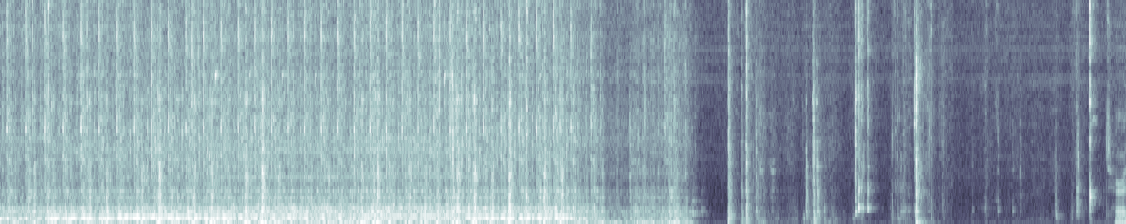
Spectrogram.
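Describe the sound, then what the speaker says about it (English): A sewing machine stitches across elastic on a small pocket pen holder, a loud continuous whirring run for several seconds, then stops into short bursts of back-stitching and handling clicks. "when I stitch, I'm going to stitch across and then back stitch to help secure that elastic"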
